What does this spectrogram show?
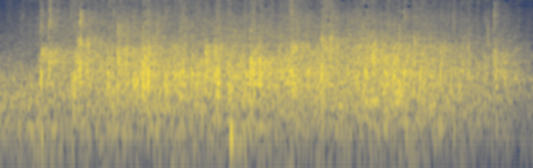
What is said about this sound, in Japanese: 八尾高校書道部の皆さんにもう一度盛大な拍手をお願いします。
